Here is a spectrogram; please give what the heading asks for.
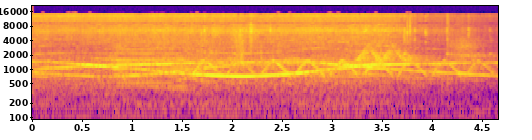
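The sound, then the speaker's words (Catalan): Ambulance sirens from vehicles carrying seriously wounded Palestinians from damaged Gaza hospitals to Egyptian medical centres. A wailing siren slowly rises and falls, then switches to faster overlapping yelps, moderately loud and continuous with no voices. “És el so de les ambulàncies que han traslladat 188 palestins ferits de gravetat dels malmesos hospitals de Gaza a centres sanitaris egipcis.”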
